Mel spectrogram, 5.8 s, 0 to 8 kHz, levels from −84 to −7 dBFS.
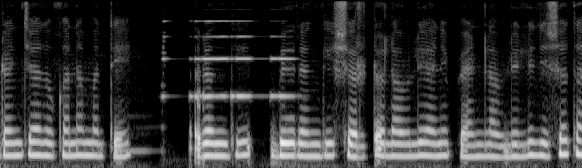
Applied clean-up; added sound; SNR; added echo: neural mask model RNNoise.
